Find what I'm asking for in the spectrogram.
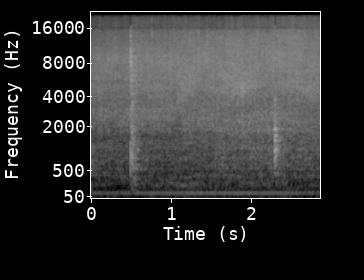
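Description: Ash gourd curry being stirred in a pan, with a steady low sizzle of frying throughout and two brief scraping clinks of the spoon against the pan, fairly quiet and without voices.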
